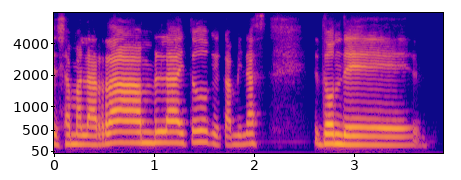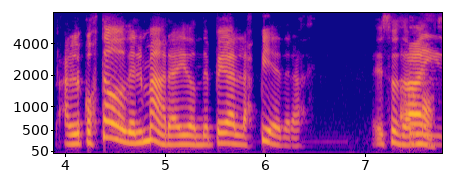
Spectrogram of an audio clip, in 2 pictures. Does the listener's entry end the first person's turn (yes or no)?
yes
